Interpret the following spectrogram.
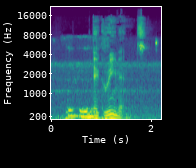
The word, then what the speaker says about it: agreement: Agreement, second syllable.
